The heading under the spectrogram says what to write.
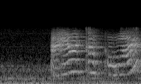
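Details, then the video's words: Captive male quaker parakeet talking at home, mimicking human words: a short, rough, buzzy utterance in two or three joined syllables, fairly loud over a low indoor hum. "the talking quaker"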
